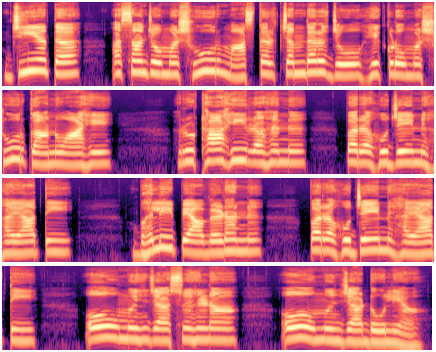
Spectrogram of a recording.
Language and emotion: Sindhi, neutral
